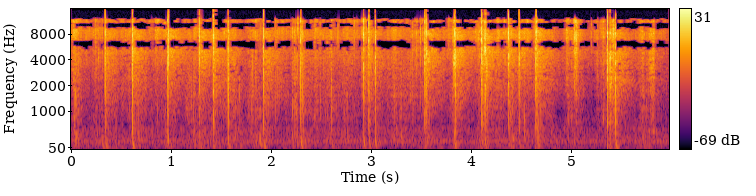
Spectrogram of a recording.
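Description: Fingertips and thumbs squeeze a small, bunched piece of clear, air-filled plastic bubble wrap, popping its bubbles one after another. About 19 sharp, bright snaps come at an irregular pace, each cutting off almost at once. Faint crinkling plastic fills the gaps between the pops.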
